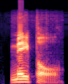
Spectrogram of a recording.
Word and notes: maple: American English

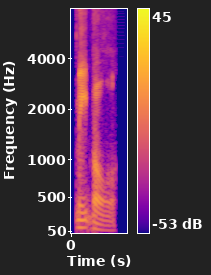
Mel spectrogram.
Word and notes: meatball: British English

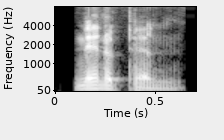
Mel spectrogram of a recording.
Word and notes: ninepin: American English

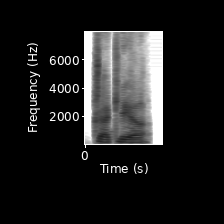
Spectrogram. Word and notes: Tracklayer: Indian

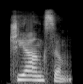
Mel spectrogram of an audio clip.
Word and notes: cheongsam: Indian

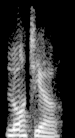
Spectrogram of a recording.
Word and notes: lochia: Indian

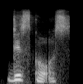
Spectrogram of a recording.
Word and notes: discourse: Indian

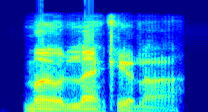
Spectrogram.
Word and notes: molecular: British English

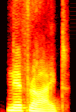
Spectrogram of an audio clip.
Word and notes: nephrite: Indian

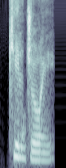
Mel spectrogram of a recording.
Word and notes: killjoy: Indian

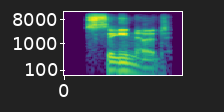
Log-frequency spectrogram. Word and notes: Seanad: British English

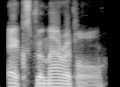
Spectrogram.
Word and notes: extramarital: British English

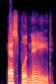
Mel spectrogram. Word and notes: esplanade: American English

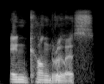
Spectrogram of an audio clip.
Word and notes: Incongruous: British English

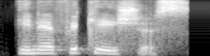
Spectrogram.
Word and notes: inefficacious: Indian

